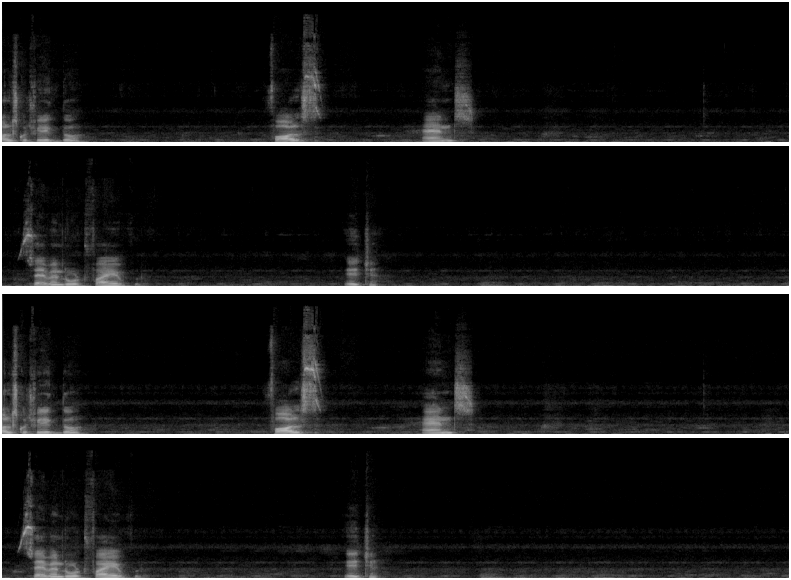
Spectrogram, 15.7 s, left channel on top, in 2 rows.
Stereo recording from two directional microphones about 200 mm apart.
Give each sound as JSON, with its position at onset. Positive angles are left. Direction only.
{"t": 0.0, "sound": "speech", "side_deg": -15}
{"t": 2.6, "sound": "speech", "side_deg": -20}
{"t": 4.2, "sound": "speech", "side_deg": -20}
{"t": 8.1, "sound": "speech", "side_deg": -20}
{"t": 11.3, "sound": "speech", "side_deg": -15}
